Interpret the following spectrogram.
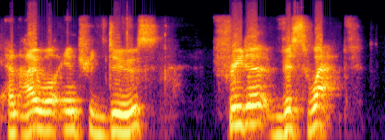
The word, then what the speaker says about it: Frida Vissuet: So I would love to introduce, and we are working through track 3, and I will introduce Frida Vissuet.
